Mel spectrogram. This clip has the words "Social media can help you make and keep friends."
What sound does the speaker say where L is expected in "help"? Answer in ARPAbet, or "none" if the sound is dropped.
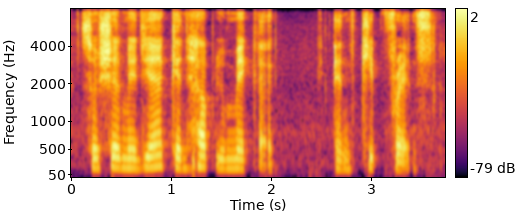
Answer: L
